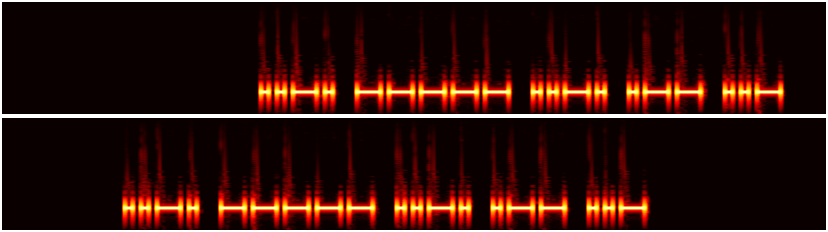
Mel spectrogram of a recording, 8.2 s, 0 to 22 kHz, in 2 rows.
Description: Morse code, heard as a keyed tone, about 32 wpm, 700 Hz. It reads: F0FWU F0FWU
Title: DXCC-100 Call Signs - 5 Characters - Repeated 2x - 30wpm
